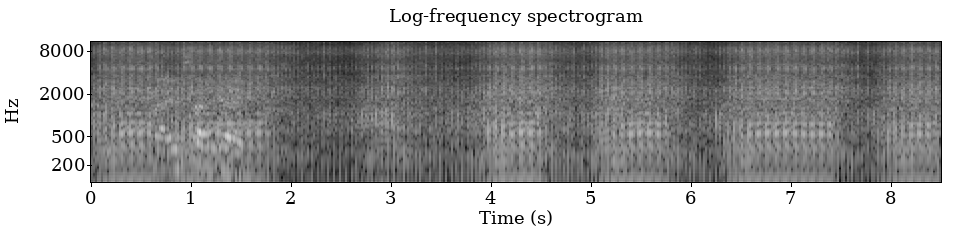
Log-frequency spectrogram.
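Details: Homemade compressed-air engine at 50 psi with a small lever-operated diaphragm-valve throttle: hissing air-driven chuff speeding up and slowing in smooth waves as the throttle opens and closes; normal running.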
